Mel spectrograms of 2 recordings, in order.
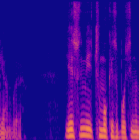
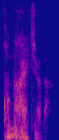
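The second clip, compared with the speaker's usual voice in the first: whispered blessing; 3 semitones lower, 8 dB quieter than usual. Acted. Quoting Jesus's blessing.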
